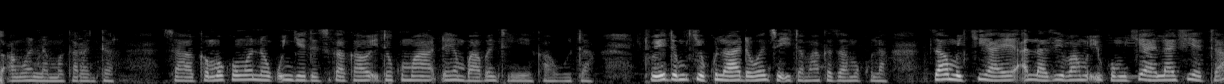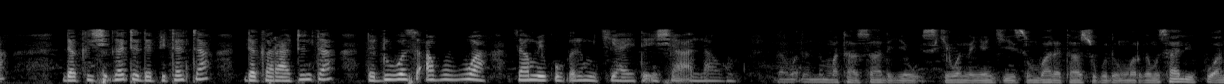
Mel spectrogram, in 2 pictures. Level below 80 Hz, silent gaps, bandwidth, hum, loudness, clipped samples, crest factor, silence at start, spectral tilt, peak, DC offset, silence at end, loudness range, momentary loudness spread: -62 dBFS; none; 5.4 kHz; none; -29 LUFS; under 0.1%; 20 dB; 0 s; -8.5 dB/octave; -10 dBFS; under 0.1%; 0 s; 11 LU; 15 LU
